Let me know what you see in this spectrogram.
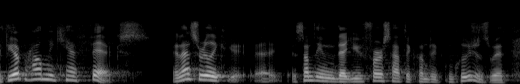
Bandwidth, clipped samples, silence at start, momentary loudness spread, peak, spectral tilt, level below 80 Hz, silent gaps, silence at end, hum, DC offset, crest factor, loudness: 8.2 kHz; under 0.1%; 0 s; 16 LU; -12 dBFS; -6 dB/octave; -74 dBFS; none; 0 s; none; under 0.1%; 18 dB; -31 LUFS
